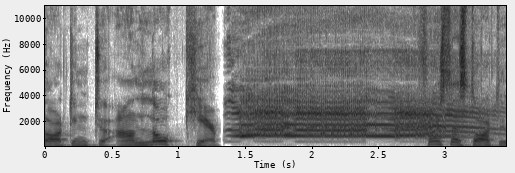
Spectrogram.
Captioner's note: scream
